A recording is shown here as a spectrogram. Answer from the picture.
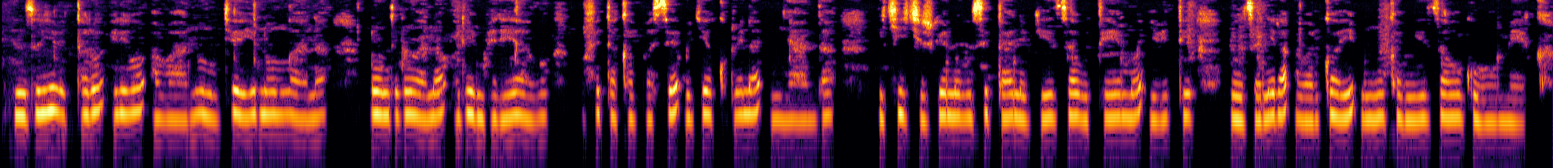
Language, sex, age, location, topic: Kinyarwanda, female, 18-24, Kigali, health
